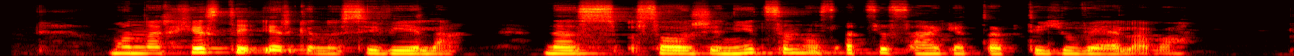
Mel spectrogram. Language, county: Lithuanian, Alytus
